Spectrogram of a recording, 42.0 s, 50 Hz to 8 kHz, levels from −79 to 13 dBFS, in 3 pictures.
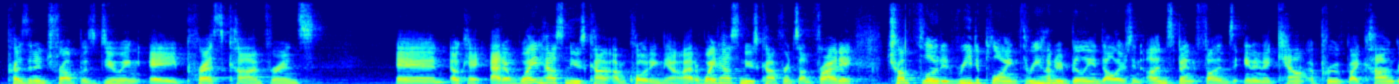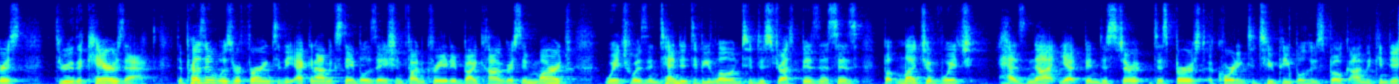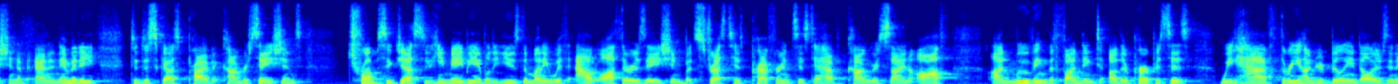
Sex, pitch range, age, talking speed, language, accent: male, 140-175 Hz, 40-59, 180 wpm, English, American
